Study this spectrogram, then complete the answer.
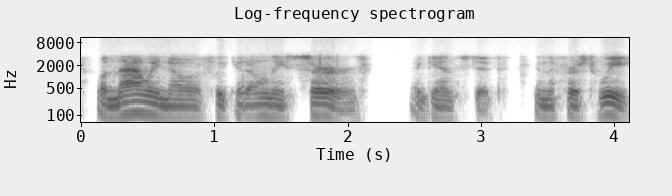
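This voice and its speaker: In an American accent, a man with a very deep, low pitch speaks at a moderate pace with fairly even intonation. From US Midwest, Minnesota. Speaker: near-death experience speaker. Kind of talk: testimony.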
